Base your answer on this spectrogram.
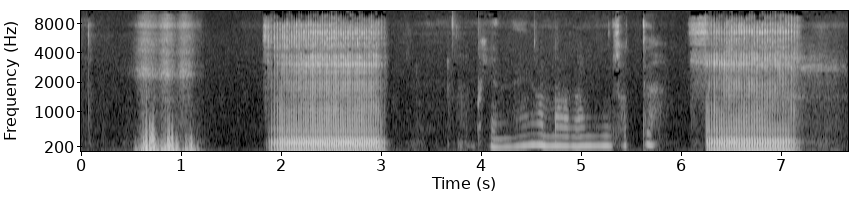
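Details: Kkotsuni, a four-month-old female retriever puppy, snoring in her sleep on a phone recording: a choppy snort, two long buzzy snores, and a wavering tonal voice between them.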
